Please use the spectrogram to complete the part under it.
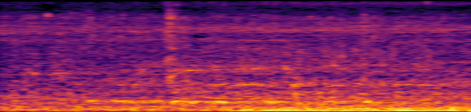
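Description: Cold water runs from a drinking water tap at a university in a steady, moderately close stream of splashing flow.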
